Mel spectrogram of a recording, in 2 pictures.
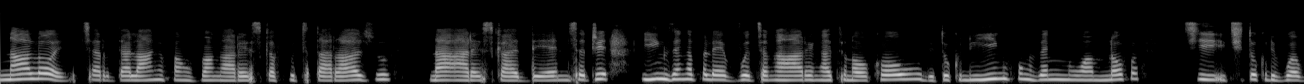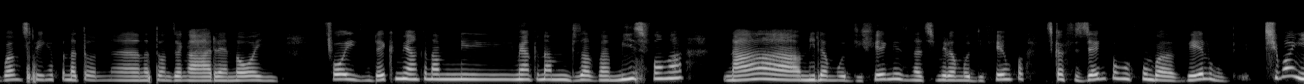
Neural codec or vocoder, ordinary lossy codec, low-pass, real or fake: codec, 16 kHz, 4 kbps, X-Codec, WavLM features, trained on Multilingual LibriSpeech; none; 7.2 kHz; fake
